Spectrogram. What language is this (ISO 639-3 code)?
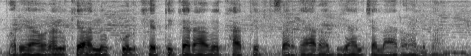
bho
